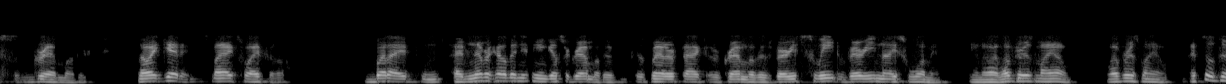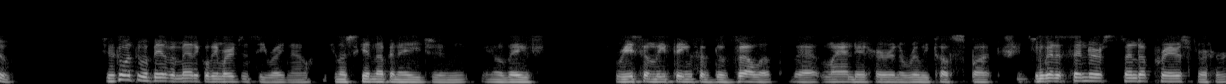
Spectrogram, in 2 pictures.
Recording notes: The phone lines are open all show today. Call in with comments and stories.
